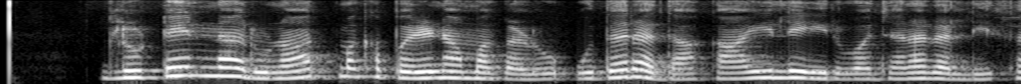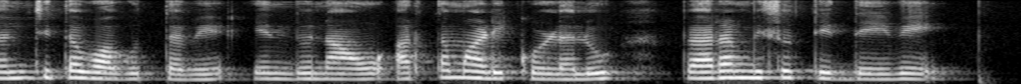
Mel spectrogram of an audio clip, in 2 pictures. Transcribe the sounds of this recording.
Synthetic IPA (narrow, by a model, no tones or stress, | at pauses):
ɡluʈenːɐɾuɳaːt̪mɐkɐpɐɾiɳaːmɐɡɐɭuːd̪ɐɾɐd̪ɐkaːjileiɾuʋɐd͡ʒɐnɐɾɐlːisɐɲt͡ʃit̪ɐʋaːɡut̪ːɐʋe̞end̪unaːʋuʔɐɾt̪ʰɐmaːɽikɔɭːɐlupɾaːɾɐmbʱisut̪ːid̪ːeːʋe̞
